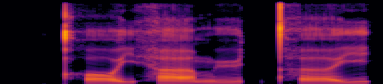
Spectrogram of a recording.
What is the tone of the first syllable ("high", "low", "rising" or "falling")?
low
